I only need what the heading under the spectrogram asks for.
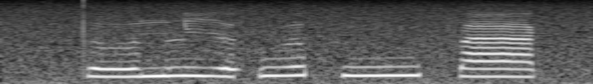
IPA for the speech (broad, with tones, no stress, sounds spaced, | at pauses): t̪ ɤː˩˧ n l i˧˩ ə̯ ʔ u˧˥ ə̯ f uː˧˥ f aː˧ k̚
